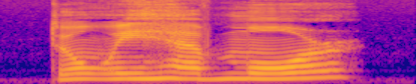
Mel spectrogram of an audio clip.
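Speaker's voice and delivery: frightened voice, trembling, quavering slightly. The big sister speaks to Mom in the dark, trembling voice. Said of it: "voice trembling".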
